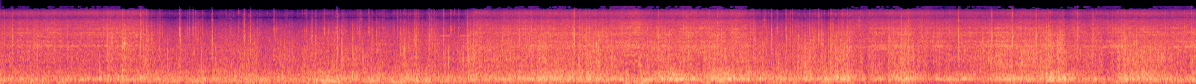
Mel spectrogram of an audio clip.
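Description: Mountain bike rolling fast down a dirt trail: a steady crackling rush of tyres over dirt, roots and rocks, with many small knocks and rattles from the bike.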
